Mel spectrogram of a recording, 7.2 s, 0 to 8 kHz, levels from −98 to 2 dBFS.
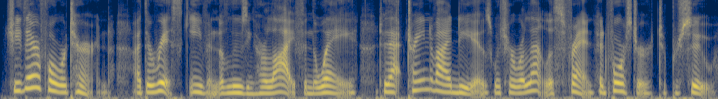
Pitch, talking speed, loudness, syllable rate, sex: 215 Hz, 235 wpm, -18 LUFS, 6.1 syllables/s, female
